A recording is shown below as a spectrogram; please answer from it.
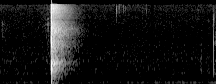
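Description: A single sharp hand clap, close and crisp with a short ringing tail, standing alone in a quiet room as a one-beat syllable clap of a word.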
